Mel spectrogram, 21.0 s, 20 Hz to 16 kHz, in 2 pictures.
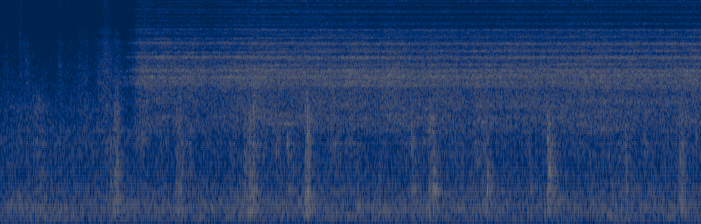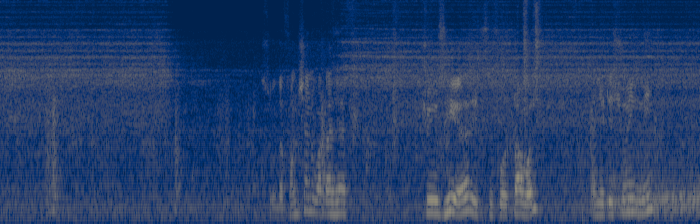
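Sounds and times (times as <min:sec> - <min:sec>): tumble dryer motor humming: 0:17.7 - 0:21.0.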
